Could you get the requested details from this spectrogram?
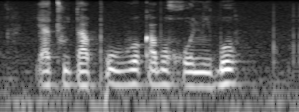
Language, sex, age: Southern Sotho, male, 20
